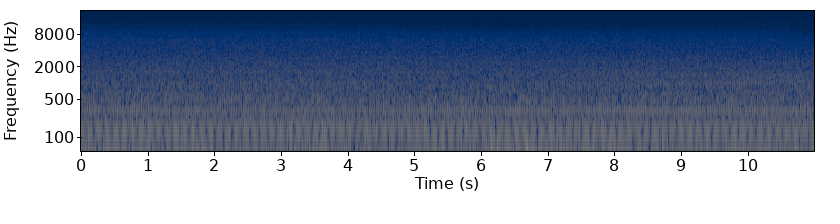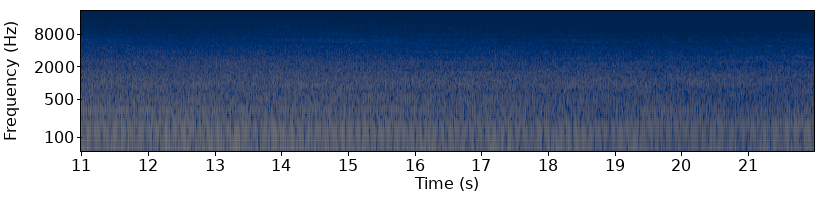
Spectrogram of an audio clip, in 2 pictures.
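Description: A small propeller plane's engine drones steadily, slowly fading as the plane flies away.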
